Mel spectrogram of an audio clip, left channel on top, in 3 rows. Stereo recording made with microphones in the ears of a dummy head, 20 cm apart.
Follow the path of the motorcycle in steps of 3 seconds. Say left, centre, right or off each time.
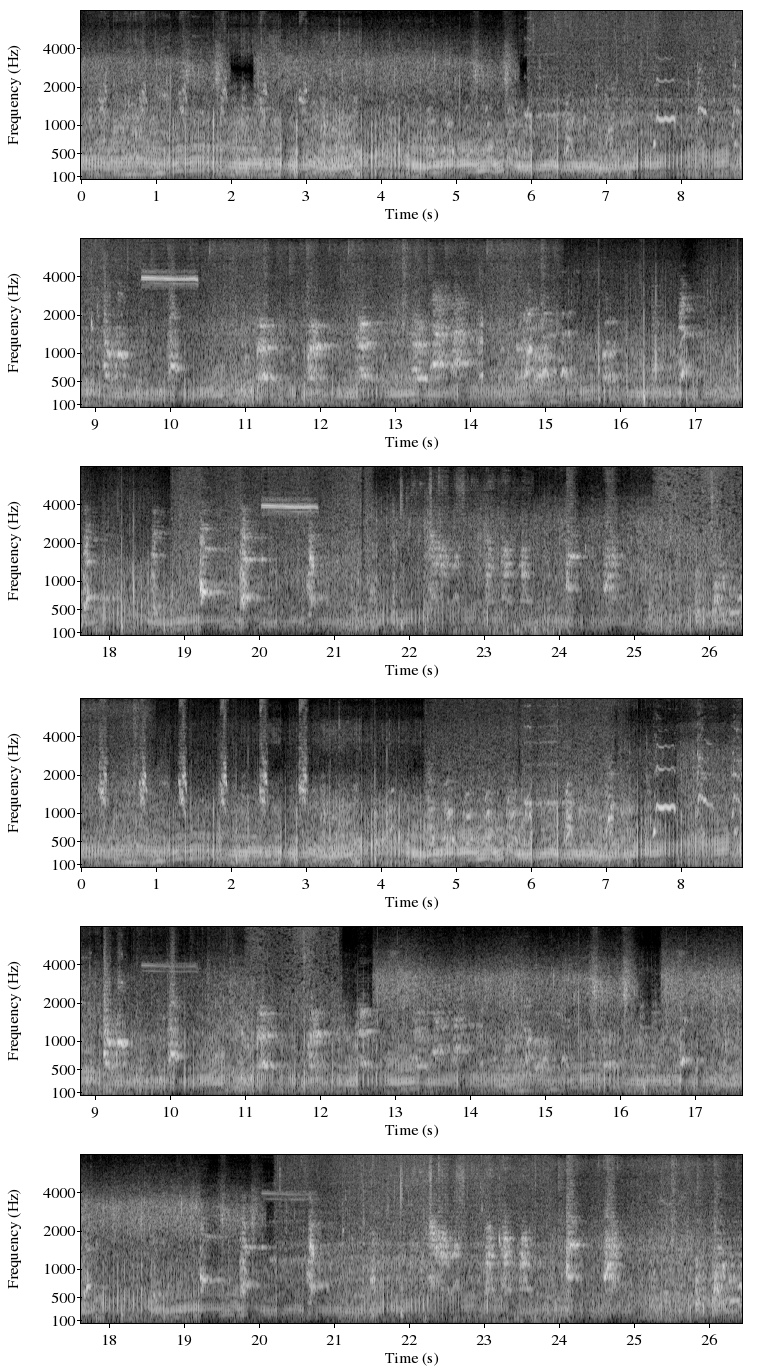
left, centre, right, right, right, right, right, right, right.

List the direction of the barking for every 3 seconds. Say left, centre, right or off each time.
right, right, right, centre, left, left, left, right, right.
